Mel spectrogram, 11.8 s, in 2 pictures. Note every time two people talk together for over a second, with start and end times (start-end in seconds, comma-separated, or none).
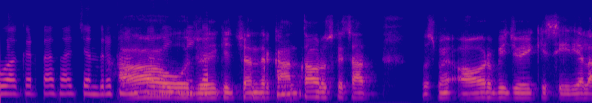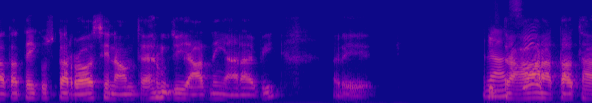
1.1-3.0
